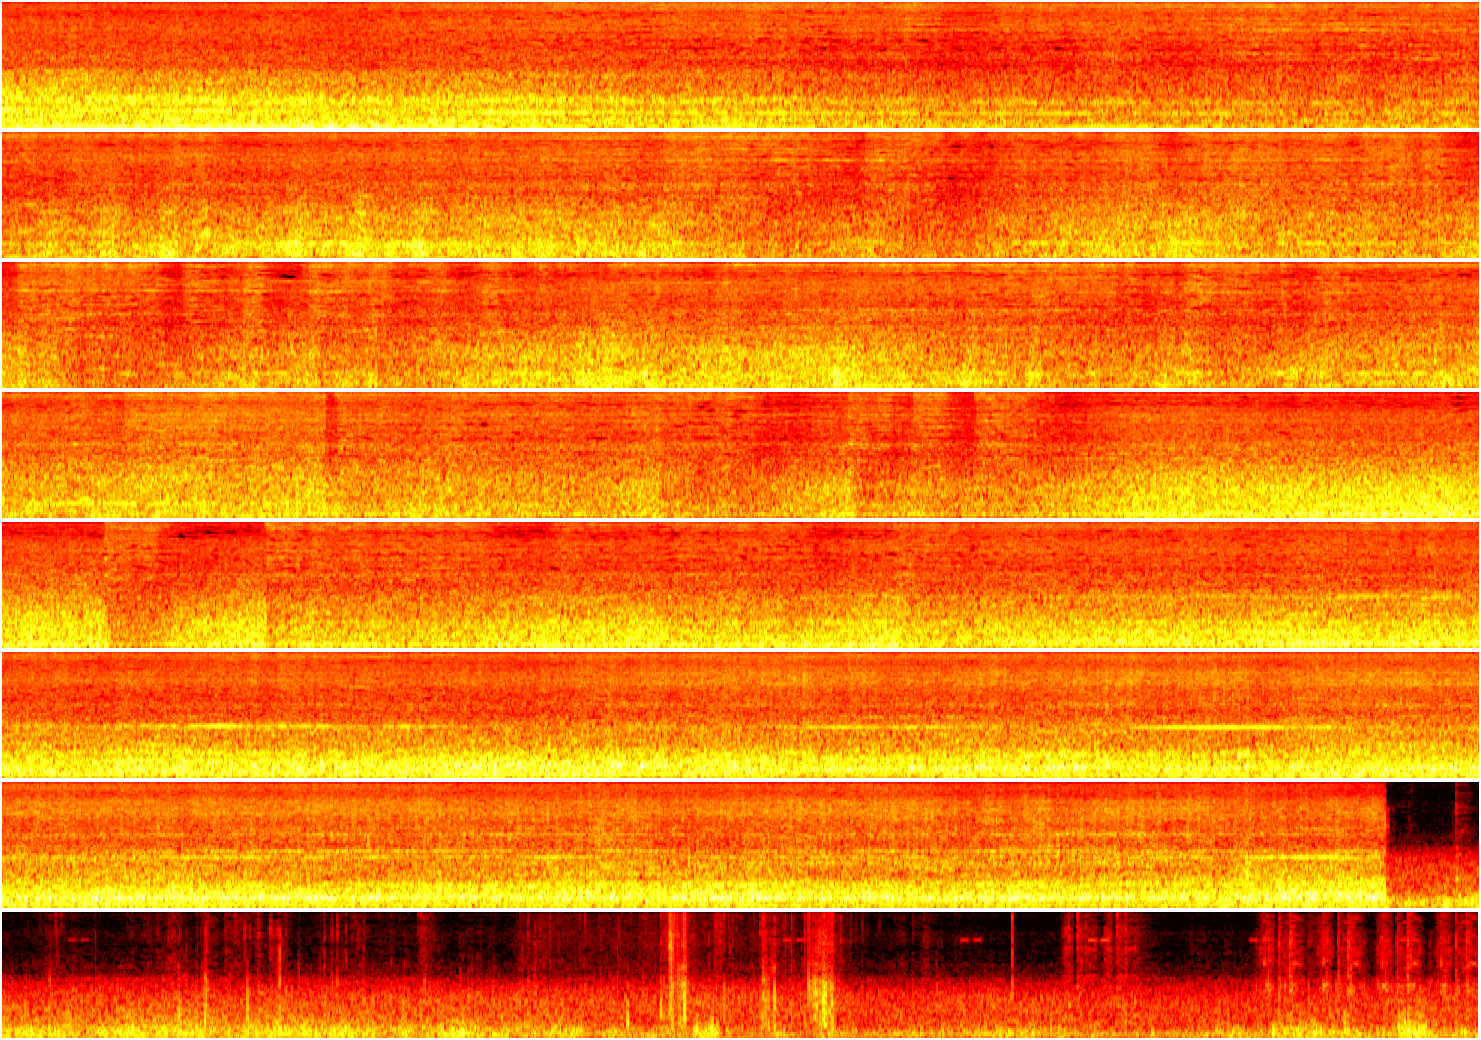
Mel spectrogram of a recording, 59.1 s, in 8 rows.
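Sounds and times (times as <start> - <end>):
diesel locomotives: 0.0 - 52.3
faint wheel squeal: 2.2 - 7.6, 36.0 - 39.4, 40.4 - 51.3
freight train wheels clattering: 4.6 - 51.2.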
